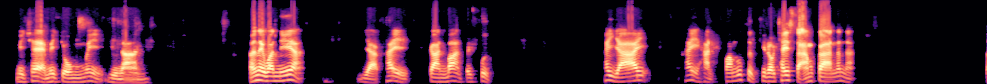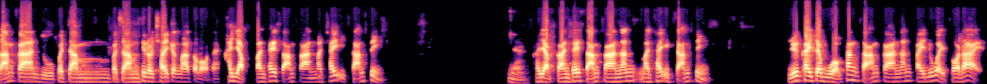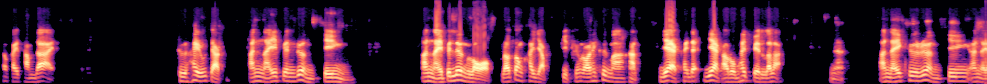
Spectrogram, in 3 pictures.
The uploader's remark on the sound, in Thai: เป็น 1 ใน 3 คอร์สออนไลน์ (ผ่านโปรแกรม Zoom)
